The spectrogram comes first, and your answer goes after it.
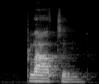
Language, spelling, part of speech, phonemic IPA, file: Dutch, platen, noun, /ˈplatə(n)/, Nl-platen.ogg
- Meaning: plural of plaat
